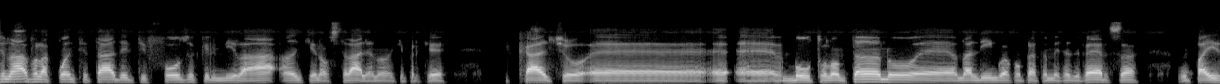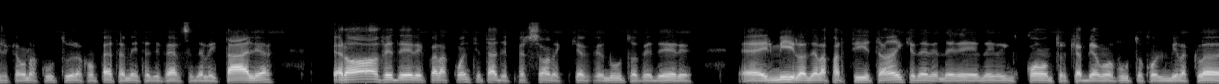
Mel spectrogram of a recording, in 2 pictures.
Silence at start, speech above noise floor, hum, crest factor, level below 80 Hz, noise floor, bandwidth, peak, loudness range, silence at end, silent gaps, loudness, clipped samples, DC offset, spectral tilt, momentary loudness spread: 0 s; 43 dB; none; 16 dB; -62 dBFS; -61 dBFS; 7.4 kHz; -2 dBFS; 3 LU; 0 s; 4.99-5.05 s; -19 LUFS; under 0.1%; under 0.1%; -5 dB/octave; 9 LU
